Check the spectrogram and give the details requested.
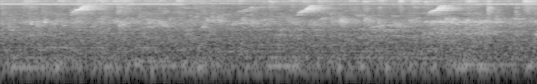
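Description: A bird chirping: short, high, falling chirps repeated every second or two, over a steady thin high whine and a low hum.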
